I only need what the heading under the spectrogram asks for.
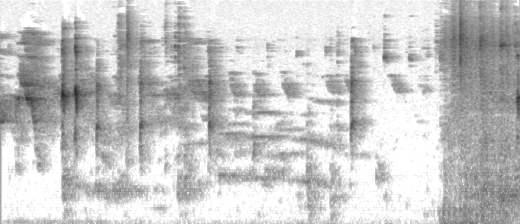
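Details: Nesting white Java sparrows making mating sounds: a string of sharp, clicking high chirps repeated in an irregular patter, ending in a burst of rustling noise.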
